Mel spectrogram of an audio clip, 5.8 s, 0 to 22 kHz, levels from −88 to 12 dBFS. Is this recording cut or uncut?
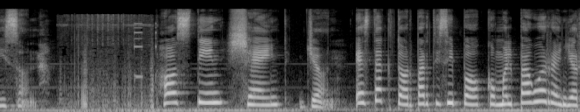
uncut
